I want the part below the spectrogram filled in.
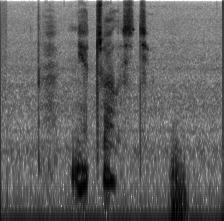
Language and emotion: Russian, sad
